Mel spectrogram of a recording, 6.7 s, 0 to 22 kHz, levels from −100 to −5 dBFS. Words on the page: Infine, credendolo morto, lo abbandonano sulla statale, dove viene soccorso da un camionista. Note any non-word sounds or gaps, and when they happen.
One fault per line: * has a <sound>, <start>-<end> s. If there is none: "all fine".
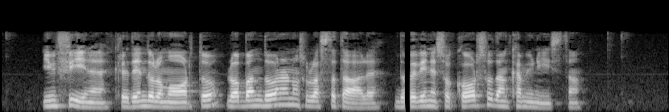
* has a dropout, 4.0-4.1 s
